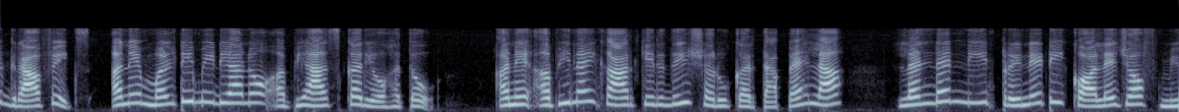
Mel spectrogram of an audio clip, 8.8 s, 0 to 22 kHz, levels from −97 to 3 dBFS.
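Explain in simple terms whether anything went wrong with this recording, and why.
Nothing went wrong with this speech recording.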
